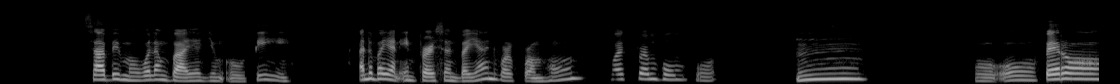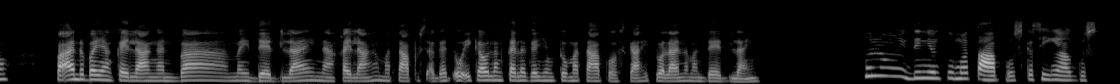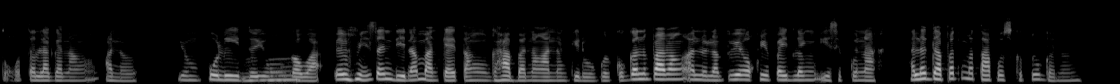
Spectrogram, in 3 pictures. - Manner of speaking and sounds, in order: laughing while speaking: "minsan hindi"
- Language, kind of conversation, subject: Filipino, advice, Paano ako makapagtatakda ng malinaw na hangganan sa oras ng trabaho upang maiwasan ang pagkasunog?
